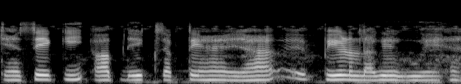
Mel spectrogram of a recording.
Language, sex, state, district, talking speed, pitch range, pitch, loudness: Hindi, male, Madhya Pradesh, Bhopal, 155 wpm, 200-215 Hz, 205 Hz, -17 LUFS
